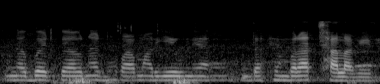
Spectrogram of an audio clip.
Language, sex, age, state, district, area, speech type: Maithili, female, 45-60, Bihar, Araria, urban, spontaneous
